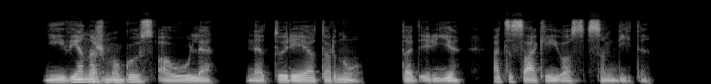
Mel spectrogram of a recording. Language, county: Lithuanian, Kaunas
